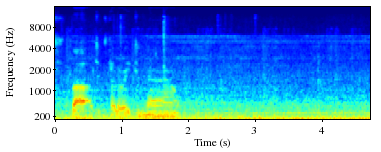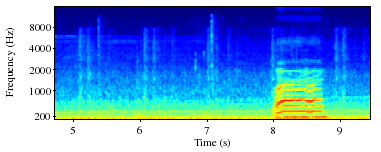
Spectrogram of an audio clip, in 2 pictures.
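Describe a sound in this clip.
A train engine hums steadily while rolling along the track.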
